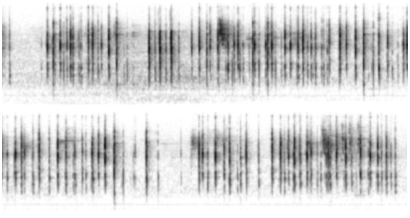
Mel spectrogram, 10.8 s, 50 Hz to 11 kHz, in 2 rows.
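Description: A white Ducky One 2 SF mechanical keyboard with plastic keycaps, modded with Poron foam and swapped Lumia Matcha switches, sits on a dark mat on a wooden desk while the fingertips of both hands type continuously. Dozens of short, crisp, bright clacks come in quick runs, with a brief pause near the eight-second mark before the typing resumes. Each keystroke dies away almost instantly over a faint steady low hum.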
